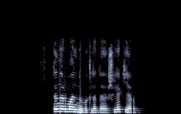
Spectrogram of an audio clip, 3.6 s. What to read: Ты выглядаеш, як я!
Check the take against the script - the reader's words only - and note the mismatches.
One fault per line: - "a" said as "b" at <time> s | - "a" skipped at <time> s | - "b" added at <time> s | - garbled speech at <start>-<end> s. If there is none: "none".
- "нармальна" added at 1.2 s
